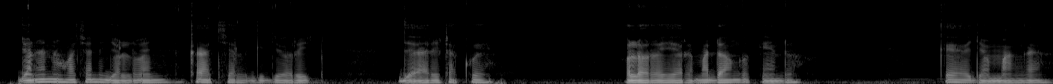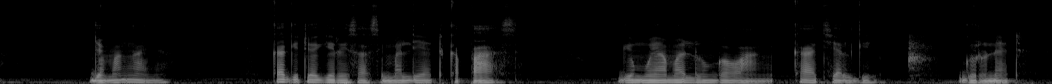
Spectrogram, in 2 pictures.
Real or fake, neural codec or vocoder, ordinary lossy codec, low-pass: fake; vocoder, 44.1 kHz, 128 mel bands every 256 samples, BigVGAN v2; none; none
